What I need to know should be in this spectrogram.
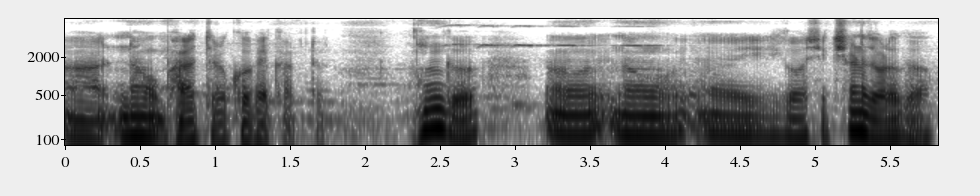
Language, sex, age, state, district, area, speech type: Kannada, male, 30-45, Karnataka, Dharwad, rural, spontaneous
